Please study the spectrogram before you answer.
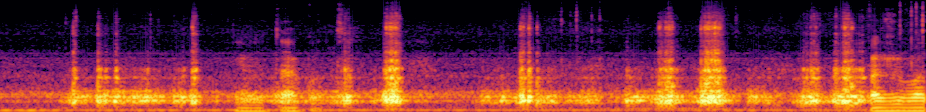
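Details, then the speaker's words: Home fetal Doppler device running on two AA batteries, used with ultrasound gel; possibly demonstrated on an adult's own pulse. Rhythmic whooshing pulse sounds, roughly one a second, over a steady electrical hum: a pulse on Doppler. "на эффекте Доплера радар который измеряет сердцебиение плода внутри внутри живота утробы"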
